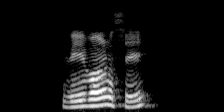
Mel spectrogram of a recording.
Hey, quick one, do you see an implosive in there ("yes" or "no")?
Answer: no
